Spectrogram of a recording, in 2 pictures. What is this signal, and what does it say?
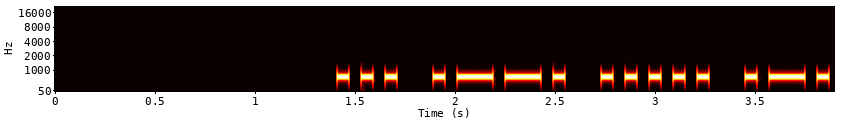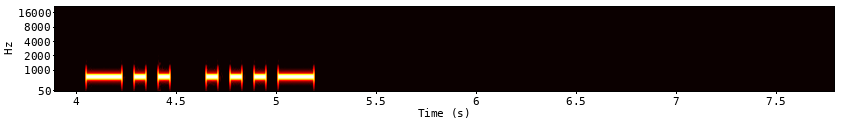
Morse code, heard as a keyed tone, about 19 wpm, 700 Hz. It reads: SP5RDV
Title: DXCC-100 Call Signs - 6 Characters - Repeated 3x - 20wpm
